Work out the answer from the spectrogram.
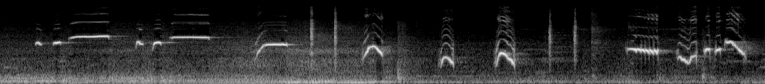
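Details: Shama lure song used to get another white-rumped shama singing: clear separate whistles, some level and some sharply arched or dropping, spaced irregularly, ending in a quick whistled flourish.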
